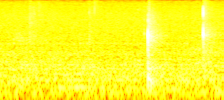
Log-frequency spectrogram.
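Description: Dry-erase marker tapping on a whiteboard while writing: one sharp click about one and a half seconds in, over quiet room tone.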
